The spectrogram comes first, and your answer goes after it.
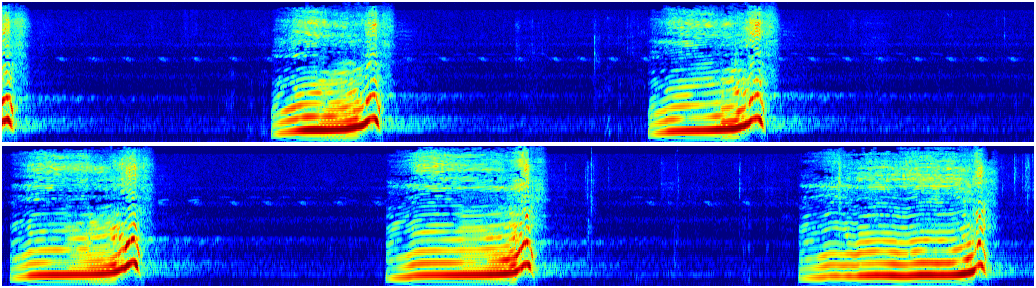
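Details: Spotted hyena whooping at night in the African bush, calling over long distances to keep in touch with clan members; five separate drawn-out whoops about four seconds apart, each starting low and sweeping upward at the end, with near-silent background.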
